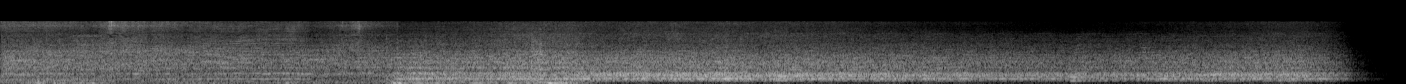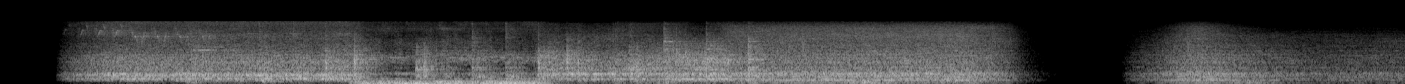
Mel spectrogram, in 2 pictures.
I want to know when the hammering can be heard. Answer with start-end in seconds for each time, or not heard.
15.9-21.7.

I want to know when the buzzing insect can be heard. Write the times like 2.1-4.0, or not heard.
0.0-13.5, 14.7-24.2, 25.3-28.0.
